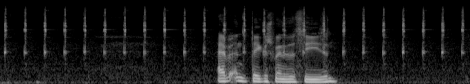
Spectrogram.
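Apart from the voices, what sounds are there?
ticking clock countdown effect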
